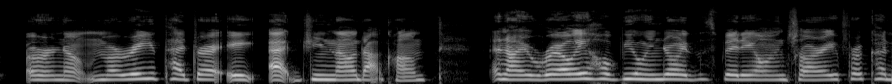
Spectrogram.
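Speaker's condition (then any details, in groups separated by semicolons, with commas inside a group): Spastic cerebral palsy, mixed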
